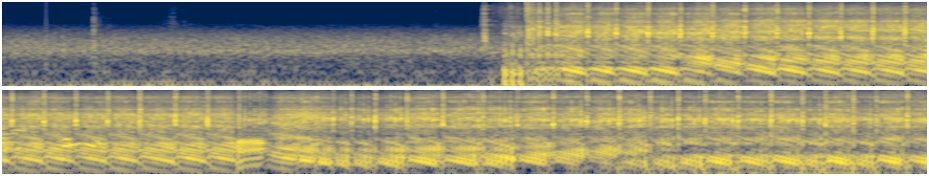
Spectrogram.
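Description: A Stihl chainsaw, newly acquired and on its first use, fires up after a quieter idling lead-in and then runs loud and steady, its high buzzing engine note wavering as it warms up, with no talking.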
